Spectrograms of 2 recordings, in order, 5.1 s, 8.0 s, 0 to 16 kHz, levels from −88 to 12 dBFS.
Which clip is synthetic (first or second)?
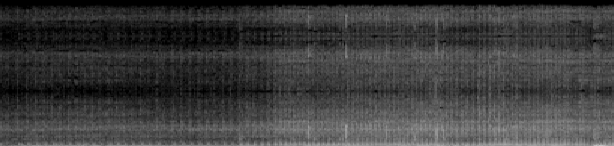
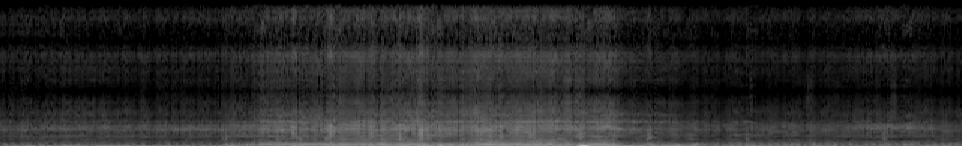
second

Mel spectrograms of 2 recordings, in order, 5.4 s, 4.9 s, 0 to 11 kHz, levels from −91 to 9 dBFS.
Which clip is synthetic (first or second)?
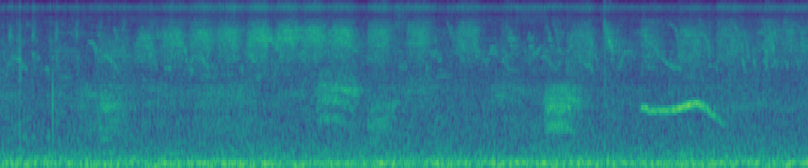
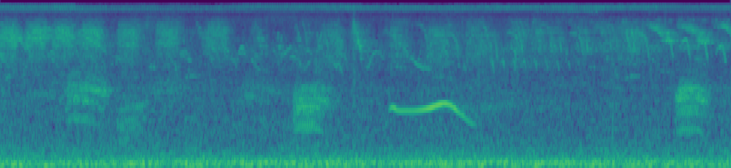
first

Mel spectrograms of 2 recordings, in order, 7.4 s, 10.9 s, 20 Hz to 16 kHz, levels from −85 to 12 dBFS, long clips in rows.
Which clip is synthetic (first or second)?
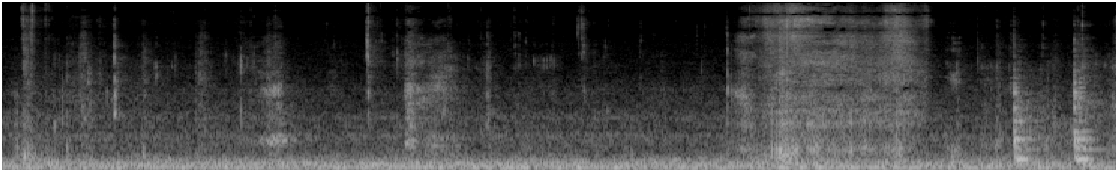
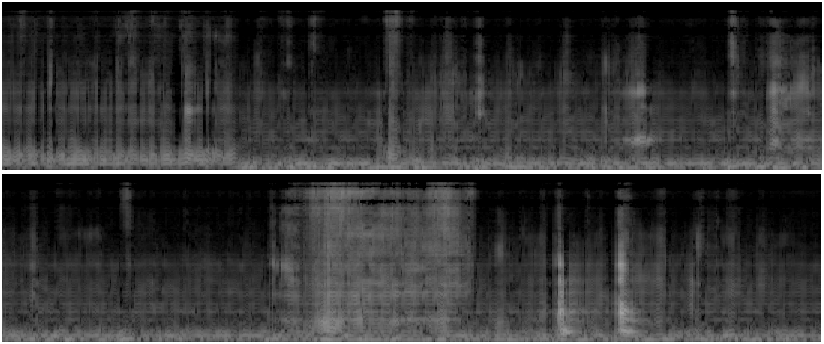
second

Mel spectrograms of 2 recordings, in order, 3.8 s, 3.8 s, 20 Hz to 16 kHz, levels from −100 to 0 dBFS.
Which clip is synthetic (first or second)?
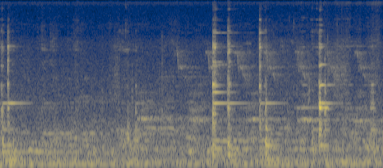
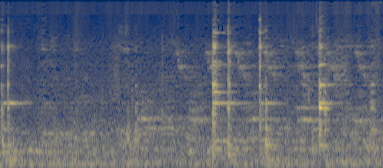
second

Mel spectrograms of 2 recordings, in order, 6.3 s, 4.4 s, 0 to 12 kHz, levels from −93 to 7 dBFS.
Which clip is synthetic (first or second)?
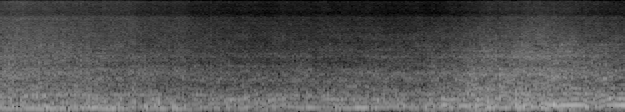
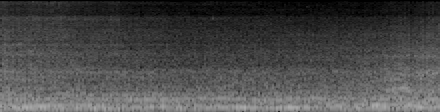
first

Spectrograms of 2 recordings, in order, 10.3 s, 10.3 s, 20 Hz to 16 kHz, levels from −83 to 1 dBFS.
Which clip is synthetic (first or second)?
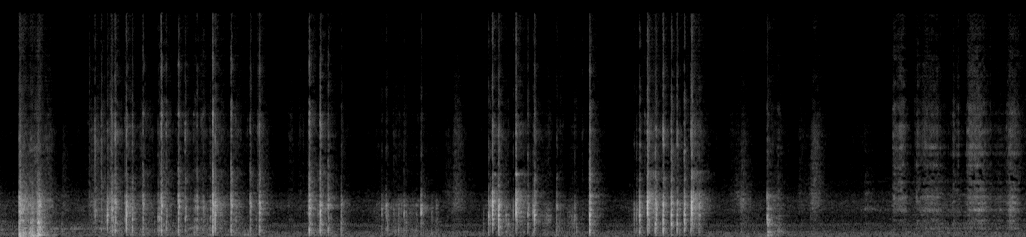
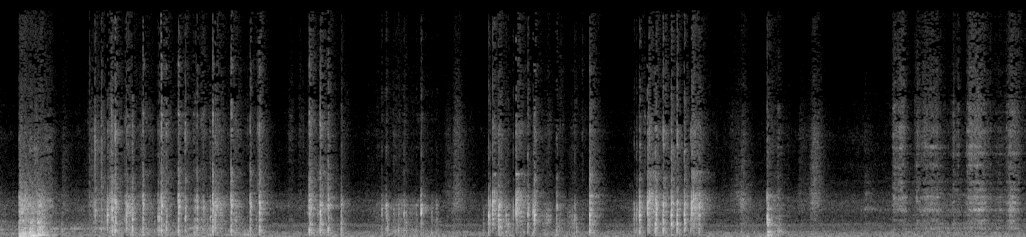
first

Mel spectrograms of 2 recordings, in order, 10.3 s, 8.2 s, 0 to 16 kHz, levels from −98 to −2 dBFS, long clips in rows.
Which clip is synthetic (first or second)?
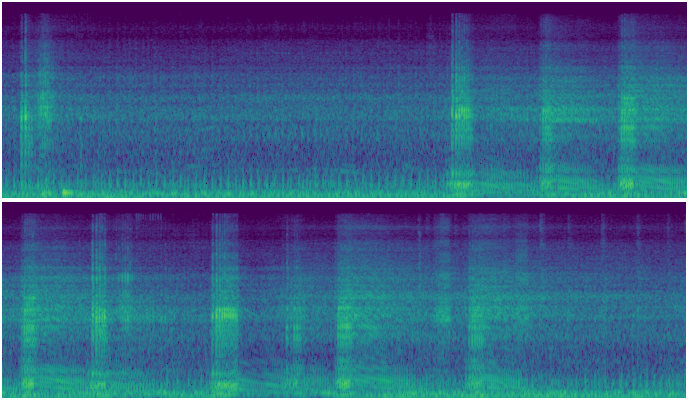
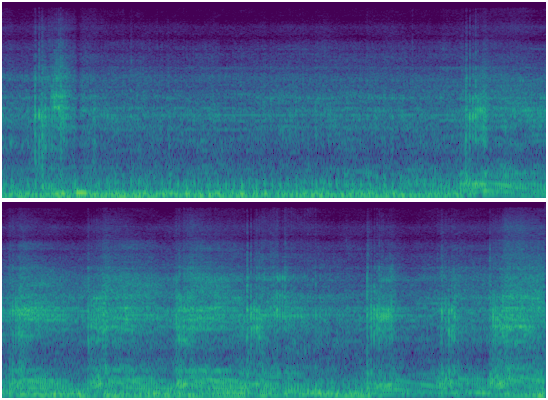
second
